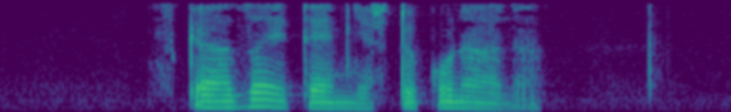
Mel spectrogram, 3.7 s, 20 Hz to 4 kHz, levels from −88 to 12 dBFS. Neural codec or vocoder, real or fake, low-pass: none; real; 3.6 kHz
